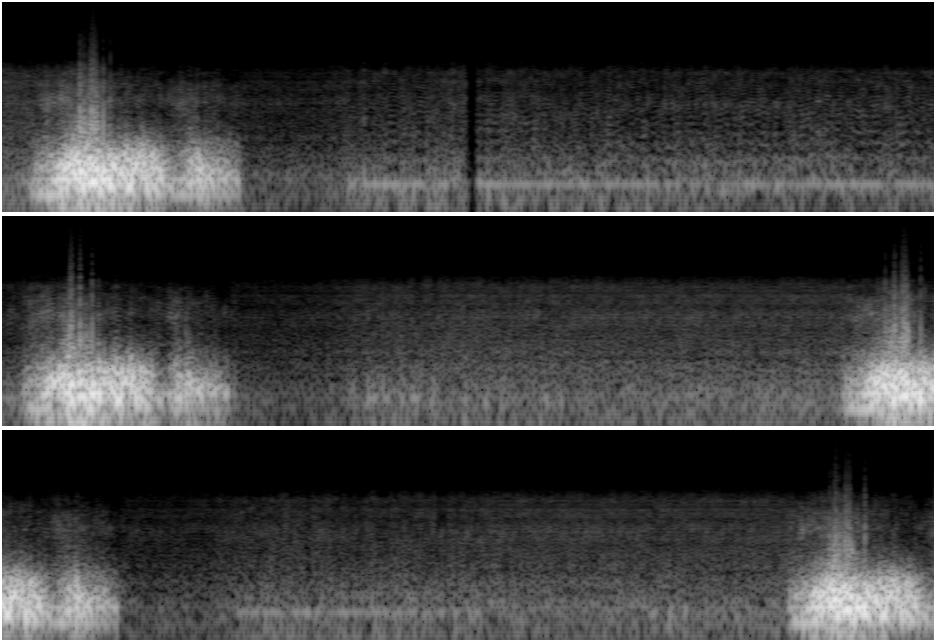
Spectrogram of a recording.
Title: Ausculta Pulmonar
